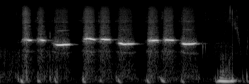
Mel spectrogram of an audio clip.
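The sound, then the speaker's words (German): A person whistles a rhythmic bird-like call, short bright notes in repeated groups of two or three, imitating a tit's song, fairly loud, ending with a soft low murmur. “ich weiß auf jeden Fall, dass dieses, genau, das wollte ich gerade erzählen, weil es mein, mein Opa hat immer dann, wenn wir diese Meisen gehört haben, das ist immer dann.”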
